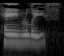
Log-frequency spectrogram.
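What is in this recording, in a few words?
"PAIN RELIEF", English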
